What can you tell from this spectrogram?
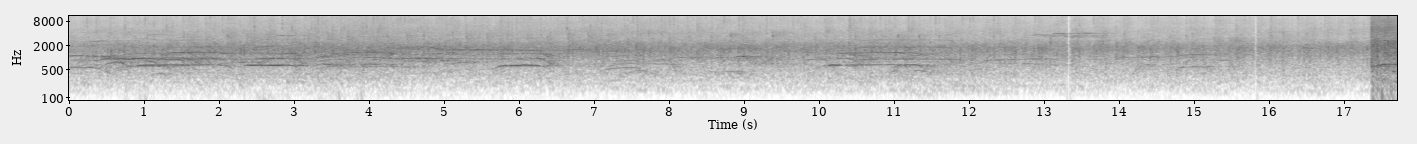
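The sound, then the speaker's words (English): Steady audience applause and cheering for an artist at Friday Live on 95bFM, sustained for nearly eighteen seconds, a dense wash of clapping with scattered whoops and voices mixed in, holding at a constant loud level throughout. “So …, everyone, one more time, give it up.”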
